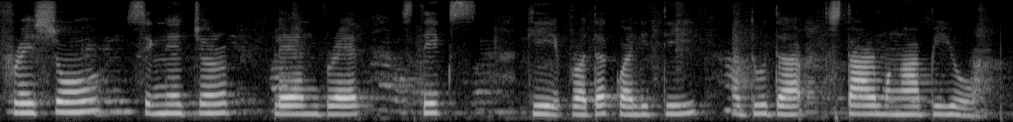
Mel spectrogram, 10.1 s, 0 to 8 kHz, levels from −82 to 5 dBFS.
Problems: background sounds at intervals, background conversations at intervals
